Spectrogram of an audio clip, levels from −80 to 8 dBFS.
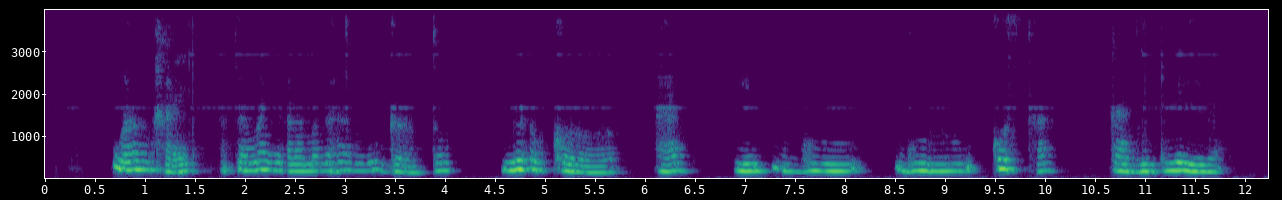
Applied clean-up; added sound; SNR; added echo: neural mask model DeepFilterNet 3.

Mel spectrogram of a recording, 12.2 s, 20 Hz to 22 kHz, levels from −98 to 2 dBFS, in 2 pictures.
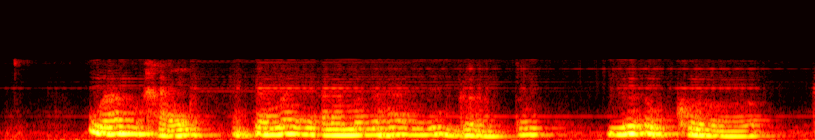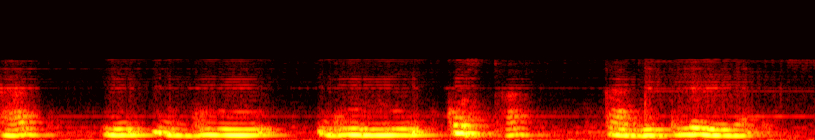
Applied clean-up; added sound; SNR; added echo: neural separator model SepFormer DNS4.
